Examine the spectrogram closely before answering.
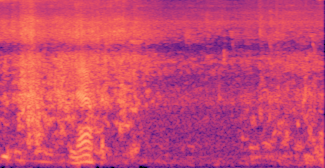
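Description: Water splashes as a man wades through a shallow river.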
